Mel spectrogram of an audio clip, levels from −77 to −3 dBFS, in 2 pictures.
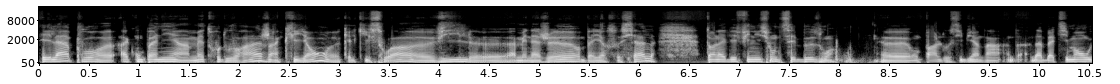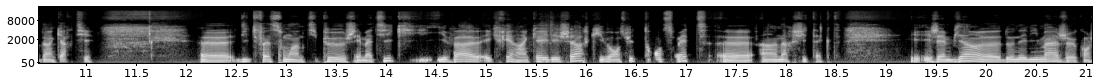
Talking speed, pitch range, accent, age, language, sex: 165 wpm, 110-140 Hz, French, 20-39, French, male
